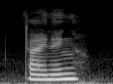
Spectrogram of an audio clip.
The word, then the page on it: dining: American English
